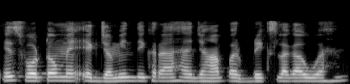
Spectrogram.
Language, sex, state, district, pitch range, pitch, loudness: Hindi, male, Jharkhand, Palamu, 155-170 Hz, 160 Hz, -18 LUFS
